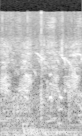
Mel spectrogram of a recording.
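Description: Chickens cluck on a farm also kept with ducks, geese and turkeys, a brief, dense burst of poultry noise at close range.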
